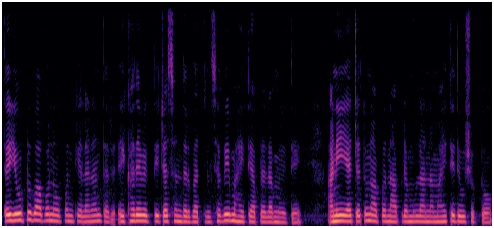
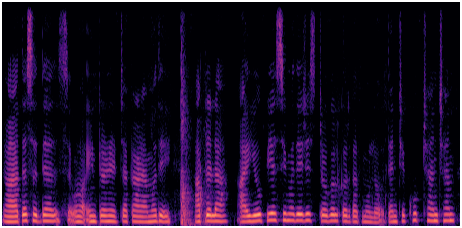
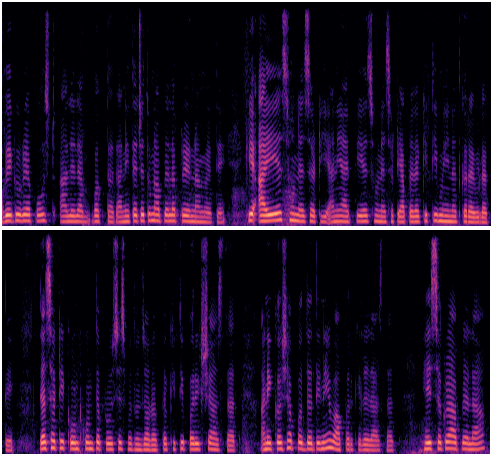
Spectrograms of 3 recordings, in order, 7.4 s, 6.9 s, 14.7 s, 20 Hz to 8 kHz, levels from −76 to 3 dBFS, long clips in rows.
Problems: background sounds at intervals, background conversations at intervals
